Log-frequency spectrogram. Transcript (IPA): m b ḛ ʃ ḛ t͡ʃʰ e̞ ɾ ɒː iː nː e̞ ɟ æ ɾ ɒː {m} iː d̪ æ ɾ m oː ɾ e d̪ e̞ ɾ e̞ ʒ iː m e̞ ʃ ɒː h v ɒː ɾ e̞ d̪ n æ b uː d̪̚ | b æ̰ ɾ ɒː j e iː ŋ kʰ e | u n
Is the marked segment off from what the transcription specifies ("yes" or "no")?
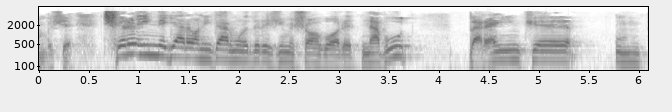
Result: yes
